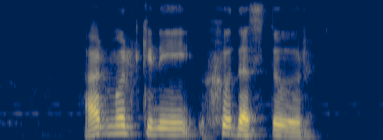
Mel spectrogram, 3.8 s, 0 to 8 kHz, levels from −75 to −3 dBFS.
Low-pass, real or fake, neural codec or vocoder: 7.2 kHz; fake; codec, 16 kHz, 6 kbps, DAC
